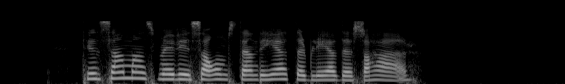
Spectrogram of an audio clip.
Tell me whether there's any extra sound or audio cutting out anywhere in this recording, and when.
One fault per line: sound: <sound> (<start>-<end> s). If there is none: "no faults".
no faults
